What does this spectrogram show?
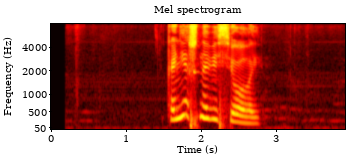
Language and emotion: Russian, positive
